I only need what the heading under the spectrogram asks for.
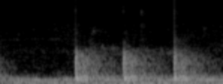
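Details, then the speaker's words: Three evenly spaced, hollow, drum-like percussion taps over the abdomen during a lung percussion demonstration on a student volunteer: a tympanic note, as also heard over Traube's space; normal tympanic percussion note. "this is tympanic sound, yes? This is tympanic sound. And, or in case of Traube space, yes? It is a tympanic sound, okay?"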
